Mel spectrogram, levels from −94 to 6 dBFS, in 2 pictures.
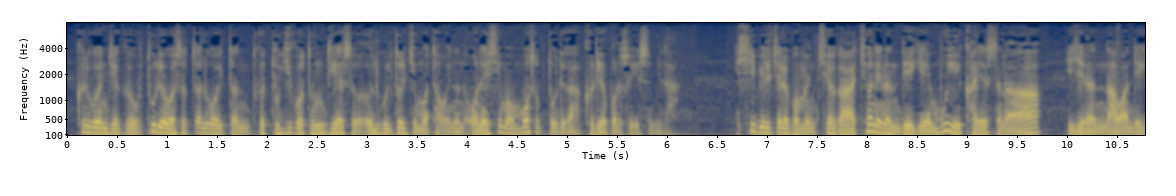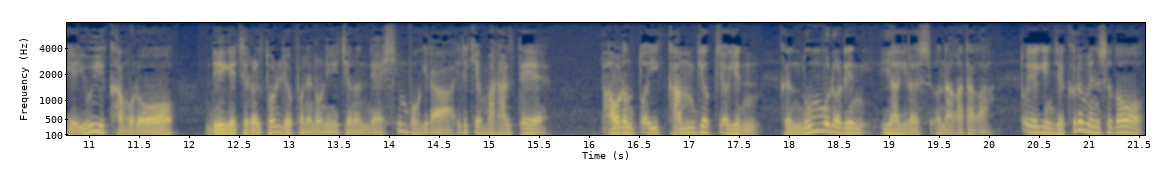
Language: Korean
